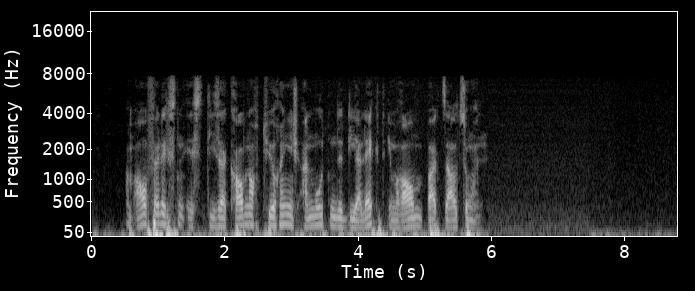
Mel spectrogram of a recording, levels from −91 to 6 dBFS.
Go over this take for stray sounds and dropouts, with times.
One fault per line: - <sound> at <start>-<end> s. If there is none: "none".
none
